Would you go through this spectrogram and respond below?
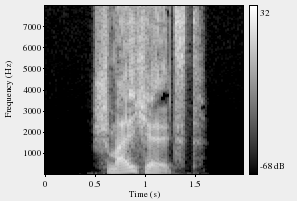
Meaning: second-person singular present of schmeicheln
- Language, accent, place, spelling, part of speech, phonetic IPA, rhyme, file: German, Germany, Berlin, schmeichelst, verb, [ˈʃmaɪ̯çl̩st], -aɪ̯çl̩st, De-schmeichelst.ogg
